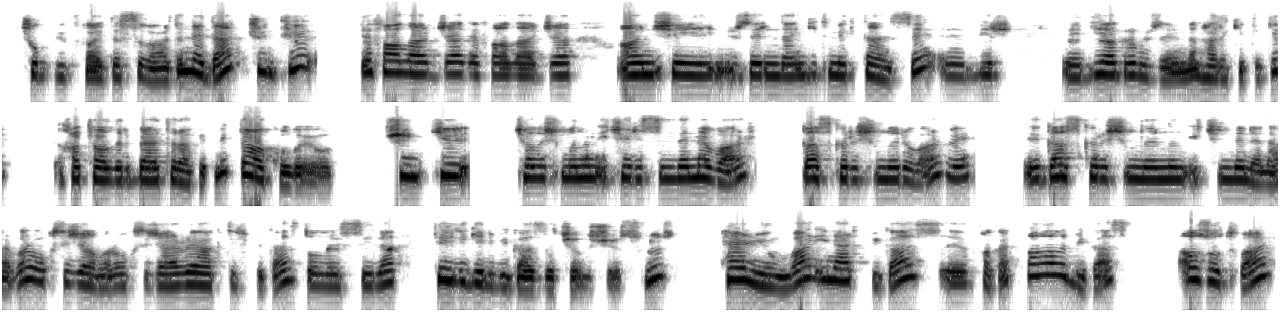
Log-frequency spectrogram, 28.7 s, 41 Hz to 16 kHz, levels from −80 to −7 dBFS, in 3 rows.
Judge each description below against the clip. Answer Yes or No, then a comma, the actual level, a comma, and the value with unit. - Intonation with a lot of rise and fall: No, average, 4.3 semitones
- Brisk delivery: No, average, 125 wpm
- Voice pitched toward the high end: Yes, high, 215 Hz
